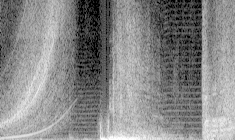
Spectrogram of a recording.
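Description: Power punch attack in a video game battle: a rising whoosh sweeps upward, then two heavy crashing impacts land about a second apart.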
